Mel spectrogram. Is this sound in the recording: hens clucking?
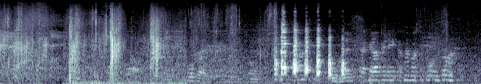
yes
